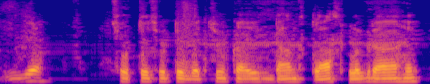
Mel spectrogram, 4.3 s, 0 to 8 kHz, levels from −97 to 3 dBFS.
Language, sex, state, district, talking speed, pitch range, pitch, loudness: Hindi, male, Uttar Pradesh, Gorakhpur, 155 wpm, 100-115 Hz, 110 Hz, -23 LUFS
